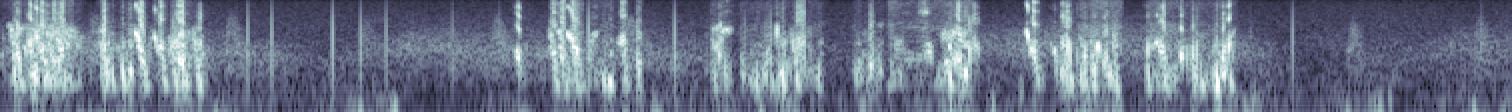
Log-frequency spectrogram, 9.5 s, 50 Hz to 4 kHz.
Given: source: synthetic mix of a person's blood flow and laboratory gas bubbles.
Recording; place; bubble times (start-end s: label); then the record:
Doppler ultrasound of blood flow; subclavian vein
0.00-0.53 s: bubbles
0.59-1.30 s: bubbles
3.19-3.33 s: bubbles
3.41-4.03 s: bubbles
4.42-5.16 s: bubbles
5.32-6.12 s: bubbles
6.38-7.01 s: bubbles
7.13-7.74 s: bubbles
From the record:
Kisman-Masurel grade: 333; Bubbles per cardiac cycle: rolling drumbeat, 9 or more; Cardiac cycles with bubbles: 50 to 99%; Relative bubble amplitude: loud (0.450 to 0.775); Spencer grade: 3 (all of the cardiac periods contain showers or single bubble signals, but not dominating or overriding the cardiac motion signals); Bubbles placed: anywhere in the cardiac cycle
